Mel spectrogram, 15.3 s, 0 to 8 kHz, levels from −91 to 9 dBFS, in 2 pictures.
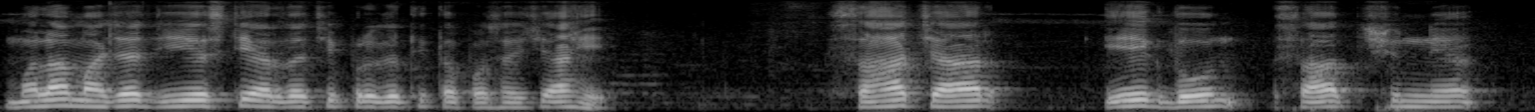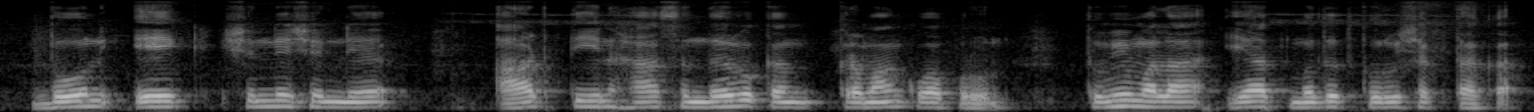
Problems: constant background noise, background conversations at intervals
